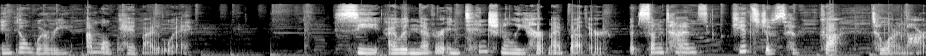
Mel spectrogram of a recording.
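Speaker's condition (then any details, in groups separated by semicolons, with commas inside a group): No condition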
